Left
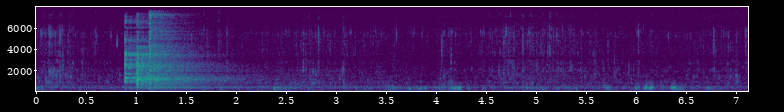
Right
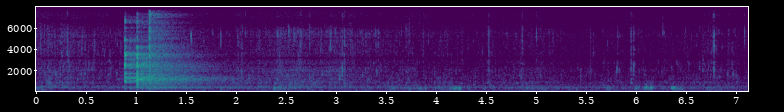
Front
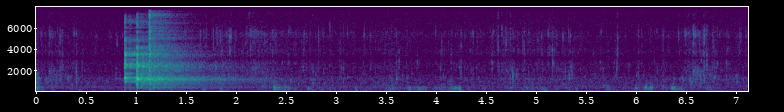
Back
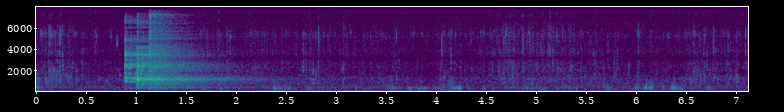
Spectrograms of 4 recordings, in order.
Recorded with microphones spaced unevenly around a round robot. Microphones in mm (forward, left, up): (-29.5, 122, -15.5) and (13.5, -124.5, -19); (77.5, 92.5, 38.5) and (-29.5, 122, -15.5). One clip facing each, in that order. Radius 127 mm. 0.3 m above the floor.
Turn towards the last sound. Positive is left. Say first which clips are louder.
# left 1 dB, front 1 dB
turn(degrees=-20)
